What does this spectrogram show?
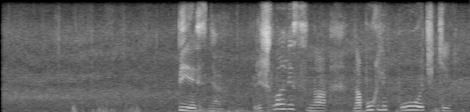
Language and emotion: Russian, neutral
